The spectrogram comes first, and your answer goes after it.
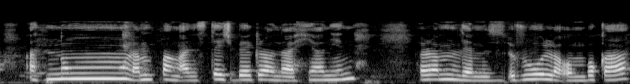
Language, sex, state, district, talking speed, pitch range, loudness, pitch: Mizo, female, Mizoram, Aizawl, 135 wpm, 200-235 Hz, -13 LUFS, 215 Hz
